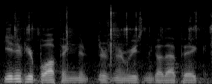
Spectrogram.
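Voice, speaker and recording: A man's voice: deep voice, fairly even intonation, very fast, darkish tone, slight background noise. A man with a New York accent giving casual, analytical live poker commentary. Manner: casual, analytical, restarts often.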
